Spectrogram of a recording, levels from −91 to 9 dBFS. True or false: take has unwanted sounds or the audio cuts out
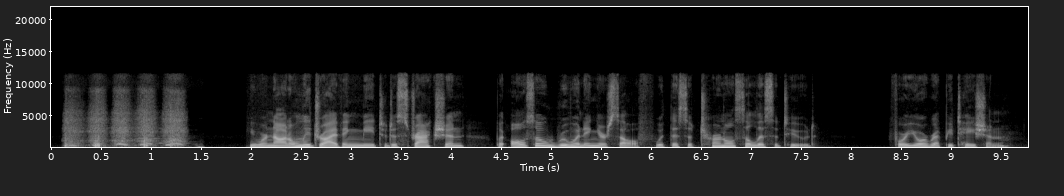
true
